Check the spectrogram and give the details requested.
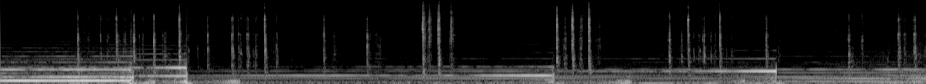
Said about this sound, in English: She stares at the upright, blinking line that is the door for words to walk out of, lifts her fingers to the keys, and pushes down.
